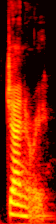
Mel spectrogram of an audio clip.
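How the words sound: The word is said with three syllables. "British English, with just three syllables instead of four"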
